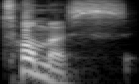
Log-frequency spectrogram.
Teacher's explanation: with a schwa /ə/ in the second syllable. · Two syllables, stress on the first. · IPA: /ˈtɒməs/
